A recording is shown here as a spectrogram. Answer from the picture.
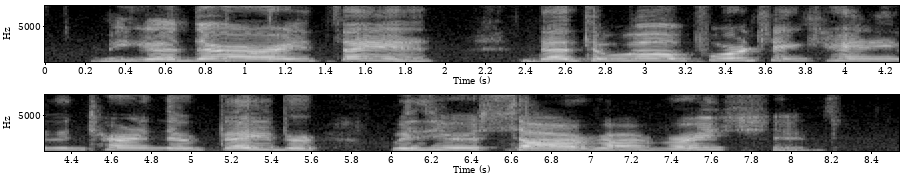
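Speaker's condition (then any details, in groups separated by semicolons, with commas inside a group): Throat cancer radiation damage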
